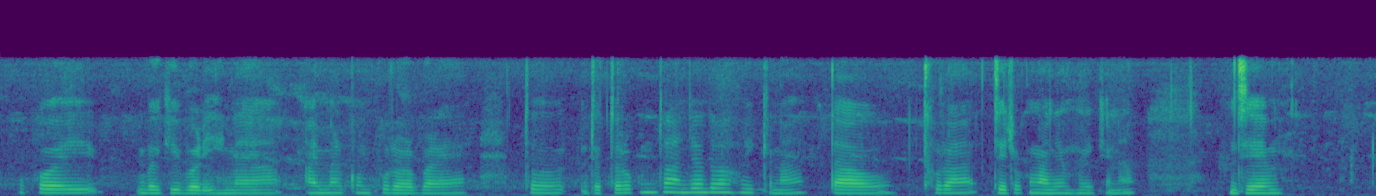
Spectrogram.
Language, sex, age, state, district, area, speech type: Santali, female, 18-30, West Bengal, Birbhum, rural, spontaneous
